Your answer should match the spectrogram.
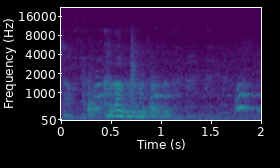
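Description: A person's voice making a short non-word vocal sound, loudest about half a second in, with a brief second one near the end.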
